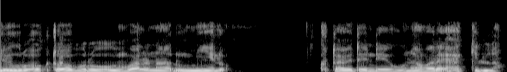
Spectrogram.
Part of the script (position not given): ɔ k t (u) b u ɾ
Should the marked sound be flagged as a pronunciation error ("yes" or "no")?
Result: yes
